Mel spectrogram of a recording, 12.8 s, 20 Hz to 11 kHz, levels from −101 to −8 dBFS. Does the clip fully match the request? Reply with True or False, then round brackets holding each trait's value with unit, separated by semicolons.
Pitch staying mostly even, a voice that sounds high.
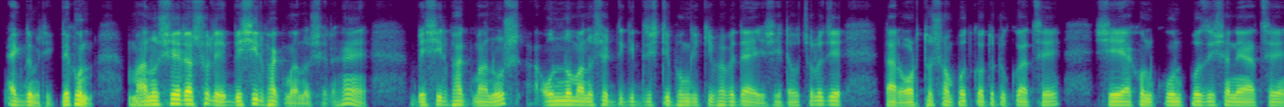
False (2.1 semitones; 105 Hz)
